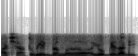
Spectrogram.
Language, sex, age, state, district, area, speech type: Marathi, male, 30-45, Maharashtra, Nashik, urban, conversation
